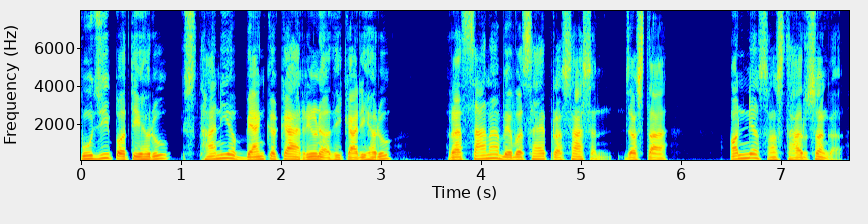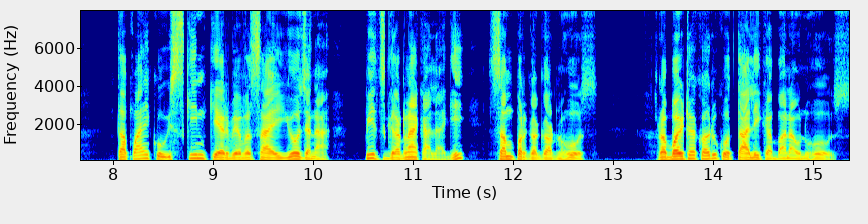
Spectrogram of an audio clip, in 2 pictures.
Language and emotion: Nepali, neutral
